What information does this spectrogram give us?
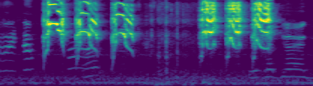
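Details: A pet Indian ringneck parakeet talking with its owner and copying words such as "hello" and "good morning" speaks in a harsh, nasal voice: two quick bursts of three squawky, word-like syllables with a short pause between.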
